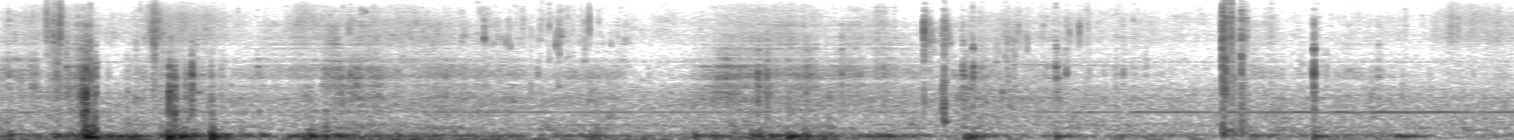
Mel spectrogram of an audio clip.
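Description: Rod and fixed-spool reel being worked while a hooked barbel is played in: scattered knocks and clicks of handling, loudest in the first second, over a low rumble of wind on the microphone, with a faint steady whine in the background.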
